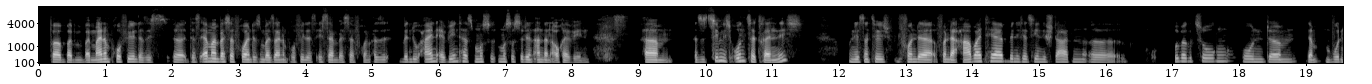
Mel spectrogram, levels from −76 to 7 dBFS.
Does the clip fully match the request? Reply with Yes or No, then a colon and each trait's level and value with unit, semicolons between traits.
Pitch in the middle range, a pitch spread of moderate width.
Yes: medium, 145 Hz; average, 3.1 semitones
